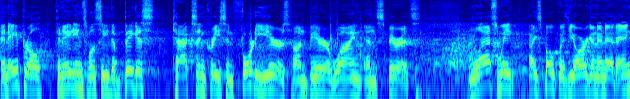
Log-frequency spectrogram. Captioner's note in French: voix de l'interprète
